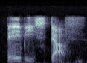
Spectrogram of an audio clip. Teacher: I say stuff with a higher pitch.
